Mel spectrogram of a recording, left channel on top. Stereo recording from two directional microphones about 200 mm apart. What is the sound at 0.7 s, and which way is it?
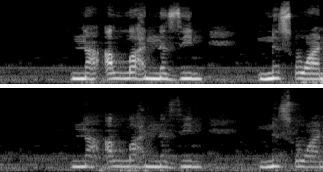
A woman's voice, 50° left (ahead or behind).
